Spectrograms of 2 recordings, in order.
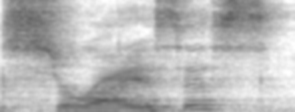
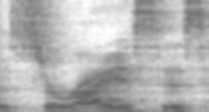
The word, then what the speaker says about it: psoriasis: Just note the spelling. It starts with a silent P. So psoriasis has those silvery scales.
